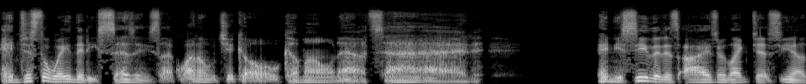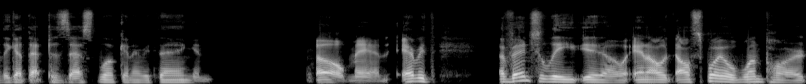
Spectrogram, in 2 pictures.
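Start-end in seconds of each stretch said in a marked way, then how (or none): 1.8-4.8 very deep, rough, slow gravelly growl. Retelling a man hammering on the door at two in the morning, gravelly voice. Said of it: "he's got like this gravelly voice".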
